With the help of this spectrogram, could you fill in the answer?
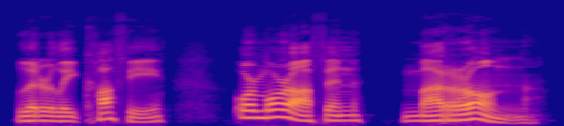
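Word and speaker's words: marrón: coffee or more often Maron spelled m a r r o n with an accent on the o Maron for example it's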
